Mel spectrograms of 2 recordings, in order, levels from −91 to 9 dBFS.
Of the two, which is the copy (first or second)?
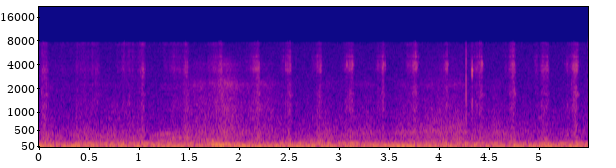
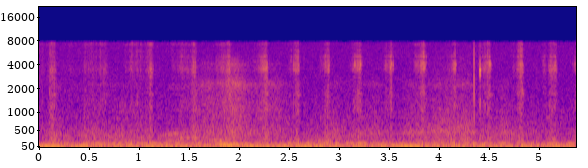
first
